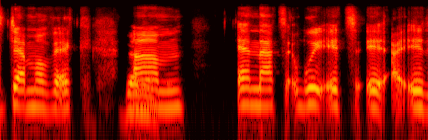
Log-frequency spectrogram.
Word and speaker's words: Demovic: you by pointing out you've said my last name wrong oh yeah i know that's okay um it's demovic um and that's it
